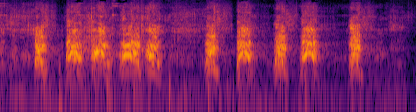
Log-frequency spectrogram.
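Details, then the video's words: Pungsan dogs in South Korea quarrelling over home turf, a fight repeated day after day; loud sharp barks in quick bursts, about eight in four seconds, some doubled, with a faint background hum between them. "Quarrel of Poongsan dogs in SouthKorea"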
